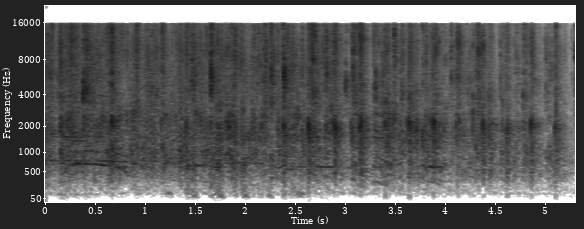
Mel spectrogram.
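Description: A crowd applauds steadily, many hands clapping in a dense, continuous wash of sound that stays fairly loud and even for the whole stretch, with no voices standing out.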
